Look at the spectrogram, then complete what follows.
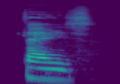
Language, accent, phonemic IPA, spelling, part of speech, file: French, Canada, /tɛz/, taise, verb, LL-Q150 (fra)-taise.wav
- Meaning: first/third-person singular present subjunctive of taire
